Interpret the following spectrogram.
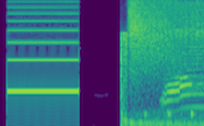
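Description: Test-pattern beep: a single loud, steady, high tone of under a second that cuts off abruptly. After a short silence, music with a drumbeat and a melody starts loud just over a second in.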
